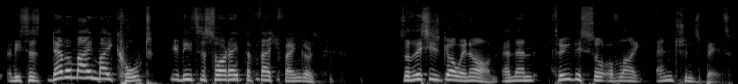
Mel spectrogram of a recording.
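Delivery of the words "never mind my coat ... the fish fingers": Humphries voice. Retold or imitated. Humphries voice, pitched high.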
